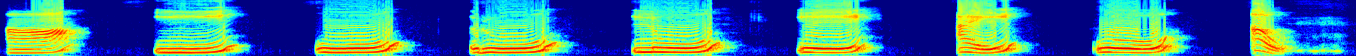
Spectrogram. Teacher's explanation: ద్విమాత్ర కాలంలో ఉచ్చరించే వాటిని దీర్ఘాలు అంటాం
